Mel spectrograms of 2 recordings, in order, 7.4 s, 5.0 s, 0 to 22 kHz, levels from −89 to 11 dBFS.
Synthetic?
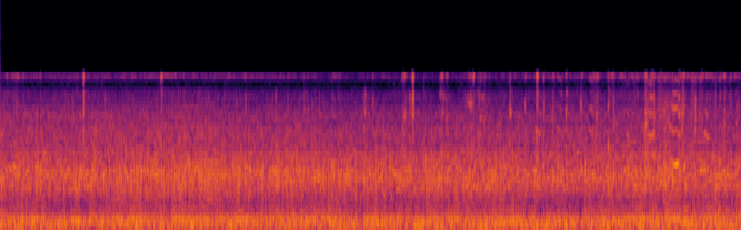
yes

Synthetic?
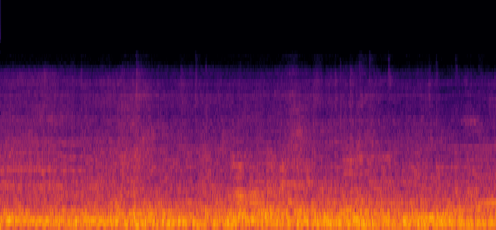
yes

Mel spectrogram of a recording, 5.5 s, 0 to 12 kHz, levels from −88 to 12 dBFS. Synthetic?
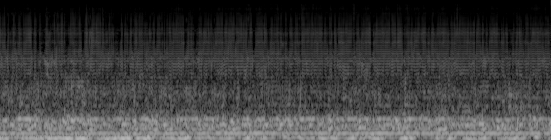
yes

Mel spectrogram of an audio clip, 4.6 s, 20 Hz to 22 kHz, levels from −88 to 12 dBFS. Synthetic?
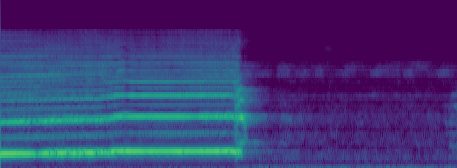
yes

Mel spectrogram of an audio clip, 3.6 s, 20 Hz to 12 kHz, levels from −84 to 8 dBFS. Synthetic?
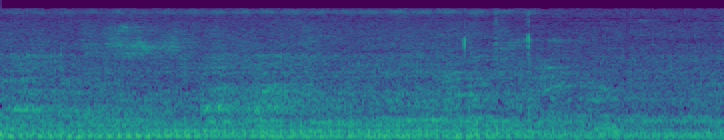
no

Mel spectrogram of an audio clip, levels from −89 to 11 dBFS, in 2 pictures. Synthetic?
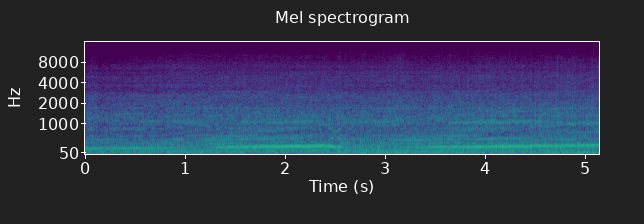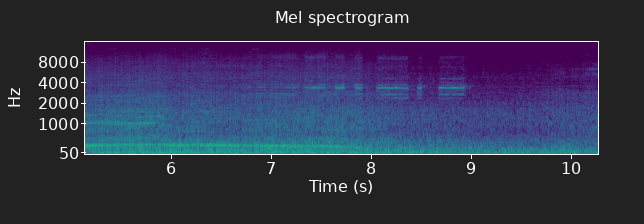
yes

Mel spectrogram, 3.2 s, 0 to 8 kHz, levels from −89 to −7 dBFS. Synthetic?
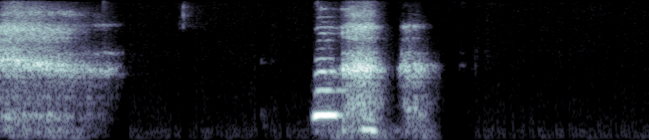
no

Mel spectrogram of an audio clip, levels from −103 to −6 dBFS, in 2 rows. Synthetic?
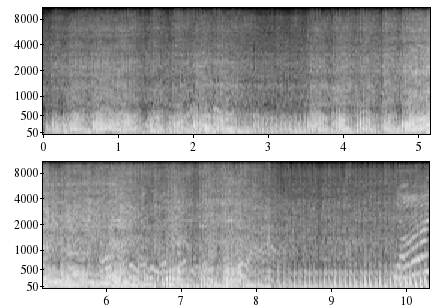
yes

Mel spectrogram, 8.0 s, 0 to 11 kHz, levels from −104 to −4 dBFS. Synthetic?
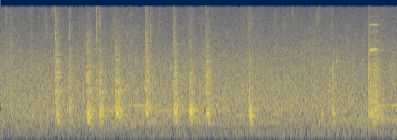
no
